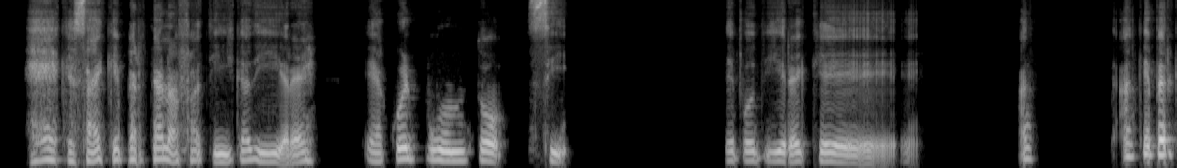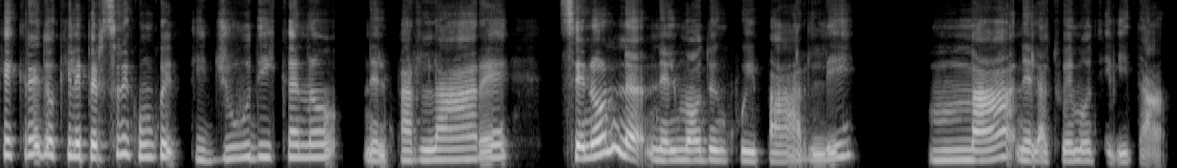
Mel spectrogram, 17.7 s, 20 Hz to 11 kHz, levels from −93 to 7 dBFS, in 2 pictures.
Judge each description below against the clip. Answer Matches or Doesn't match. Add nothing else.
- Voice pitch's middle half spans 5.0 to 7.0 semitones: Matches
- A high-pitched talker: Matches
